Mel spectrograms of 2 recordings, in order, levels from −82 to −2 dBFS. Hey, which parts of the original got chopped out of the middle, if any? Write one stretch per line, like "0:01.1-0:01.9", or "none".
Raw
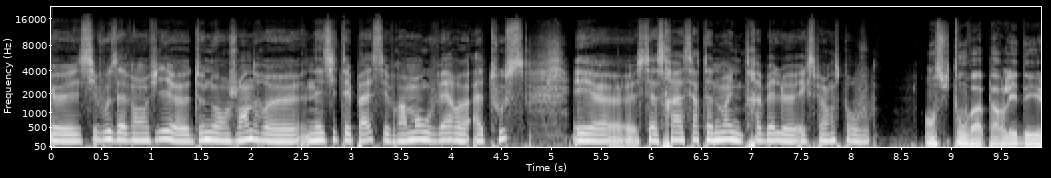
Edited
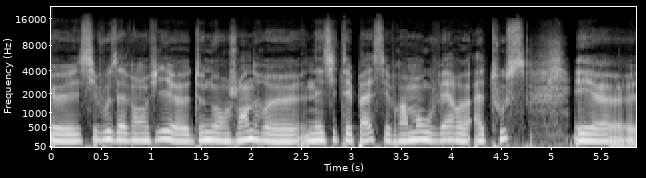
none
